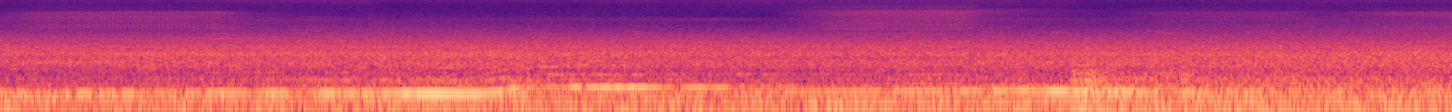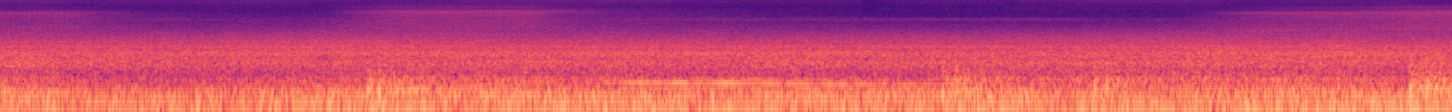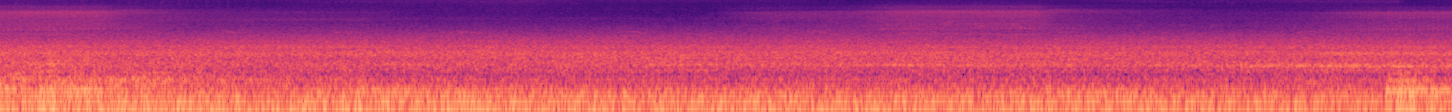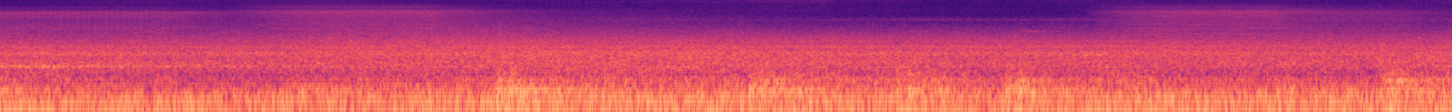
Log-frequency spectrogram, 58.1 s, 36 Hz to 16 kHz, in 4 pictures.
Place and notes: {"title": "N Mopac Expy, Austin, TX, USA - Beneath the northbound 183 flyover", "date": "2020-07-18 10:32:00", "description": "Recorded with an Olympus LS-P4 and a pair of LOM Usis hung from tree branches. This is a space that is mostly inaccessible. The voices of the cicadas are very strong; they are drowned out by the overwhelming thrum of traffic but are in a different frequency range so still audible.", "latitude": "30.38", "longitude": "-97.74", "altitude": "236", "timezone": "America/Chicago"}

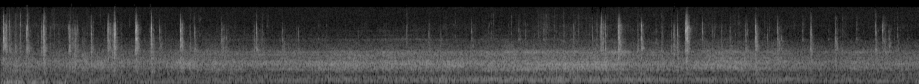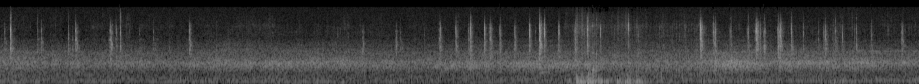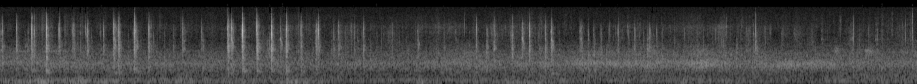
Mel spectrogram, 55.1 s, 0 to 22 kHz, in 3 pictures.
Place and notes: {"title": "Rokiškis, Lithuania, flags in wind", "date": "2020-02-17 18:25:00", "description": "flag poles in the wind", "latitude": "55.95", "longitude": "25.58", "altitude": "128", "timezone": "Europe/Vilnius"}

